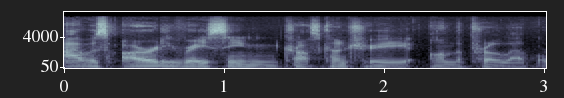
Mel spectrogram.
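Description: A man with a plain, everyday voice and an American accent, fairly low in pitch, at a moderate pace, on a very clean recording with a silent background. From Jacksonville, Florida. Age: 40s. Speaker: mountain bike racer. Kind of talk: casual interview.

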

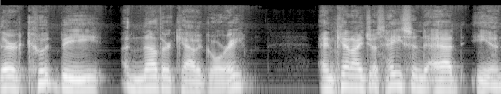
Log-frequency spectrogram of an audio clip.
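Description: An unremarkable speaking voice belongs to a man with an American accent who talks at a moderate pace with lively intonation. The recording is very clean, with a silent background. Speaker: Bible teacher. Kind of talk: radio interview on faith.

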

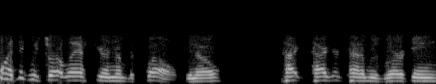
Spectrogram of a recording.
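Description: A man speaks with an unremarkable speaking voice and an American accent, his pitch fairly high, his pace fairly quick and his intonation fairly even. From New York (Long Island). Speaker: golf instructor. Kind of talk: casual interview chat. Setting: in a car.

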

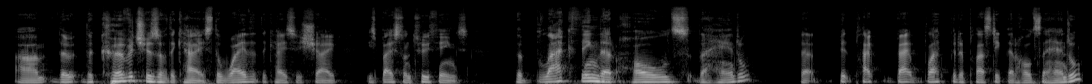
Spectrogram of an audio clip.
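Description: Here a man with a fairly low pitch speaks at a moderate pace with ordinary pitch variation. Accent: Australian. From Australia, Melbourne. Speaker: entrepreneur. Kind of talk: casual chat.

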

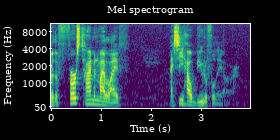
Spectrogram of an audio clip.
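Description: With lively intonation and a bright, sharp tone, a man of medium pitch talks at a moderate pace. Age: 20s. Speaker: podcast host. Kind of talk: storytelling. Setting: stage with audience.

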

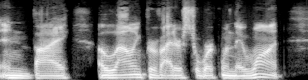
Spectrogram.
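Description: In a normal speaking voice, a man with an American accent talks at a fairly quick pace and a fairly low pitch. The sound is dry and close, with no echo. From US Midwest, Chicago. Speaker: startup CEO and entrepreneur. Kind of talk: interview.

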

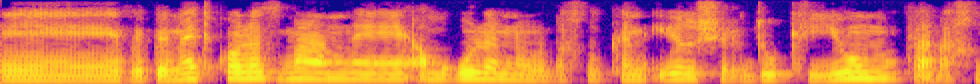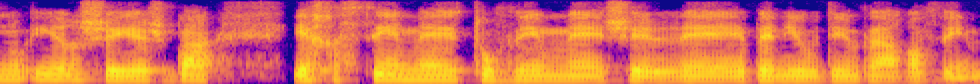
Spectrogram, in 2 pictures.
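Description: Very slow speech from a woman, fairly low in pitch and fairly even in intonation. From Israel, Lod. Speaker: news reporter. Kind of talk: radio interview.

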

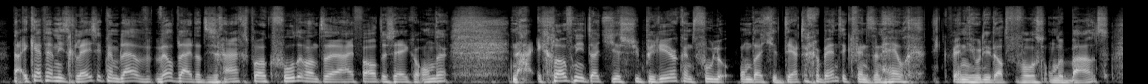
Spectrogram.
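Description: Very fast pace with ordinary pitch variation. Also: man, medium pitch for a man. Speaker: writer and opinion maker. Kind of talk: radio interview. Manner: heated, agitated.

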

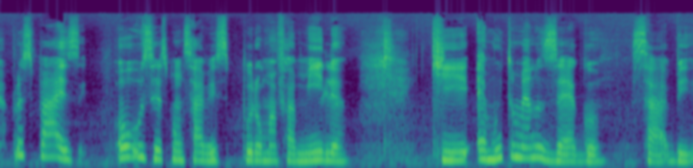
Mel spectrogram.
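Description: Her tone is dark and mellow, her pitch medium, and her intonation lively. The woman goes at a very slow pace with long, frequent pauses and very even loudness. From Rio de Janeiro, Brazil. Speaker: guest, friend of guest. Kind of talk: casual chat.

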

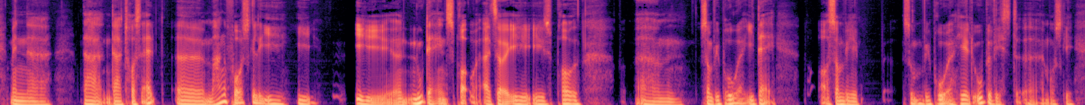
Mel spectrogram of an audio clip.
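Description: A man speaks at a very slow pace with long, frequent pauses, his fairly low, somewhat breathy voice dark and mellow. His intonation is lively, in a dry, close sound with no echo. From northern Germany. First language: German (speaking Danish). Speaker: linguist and German lecturer. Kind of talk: interview. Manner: halting.

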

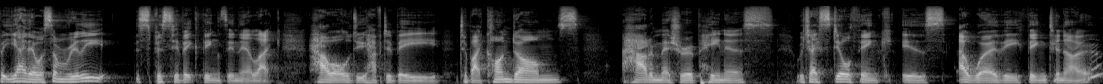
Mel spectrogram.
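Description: On a very clean recording with a silent background, a man speaks at a fairly low pitch and a moderate pace with ordinary pitch variation. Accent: Australian. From Australia, Sydney. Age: 20s. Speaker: podcast host. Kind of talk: casual chat.

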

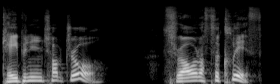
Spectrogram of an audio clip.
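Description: In a very clean recording with a silent background, a man with an Australian accent speaks at a high pitch, the sound dry and close with no echo. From Sydney, Australia (Bondi, eastern suburbs). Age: 30s. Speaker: carpenter and former heavy metal band frontman. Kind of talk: casual interview.

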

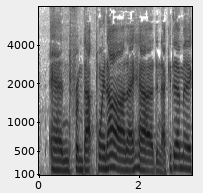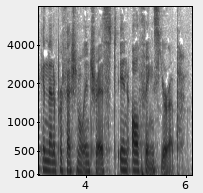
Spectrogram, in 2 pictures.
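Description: Here is a woman with an ordinary speaking voice and a fairly low pitch. She keeps a moderate pace with fairly even intonation and hardly any pauses. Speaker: think tank president and former government advisor. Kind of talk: interview. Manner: formal.

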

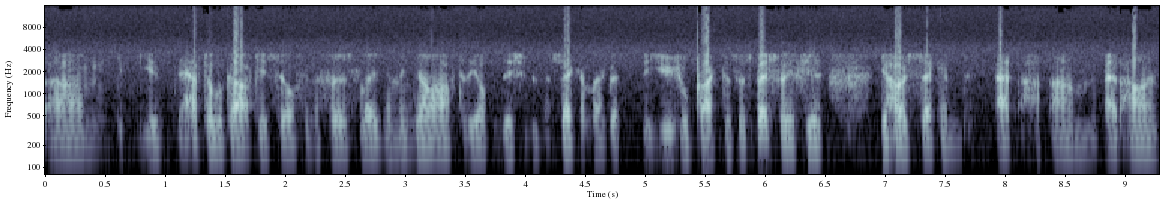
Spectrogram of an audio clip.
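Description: A man with a fairly low pitch talks at a very fast pace, his intonation monotone and flat while his loudness swings widely. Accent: Australian. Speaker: football broadcaster. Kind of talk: casual chat. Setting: phone call.

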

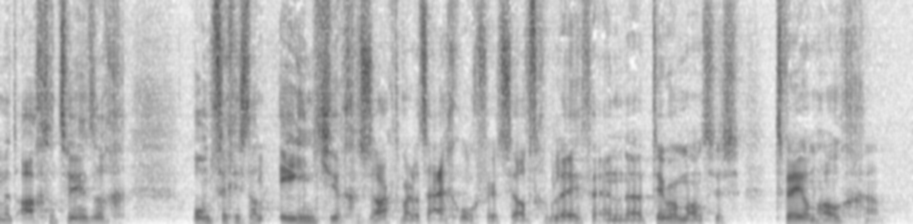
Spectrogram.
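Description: With noticeable background noise, a man at a fairly high pitch speaks at a moderate pace with lively intonation. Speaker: political reporter. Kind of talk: casual panel discussion.

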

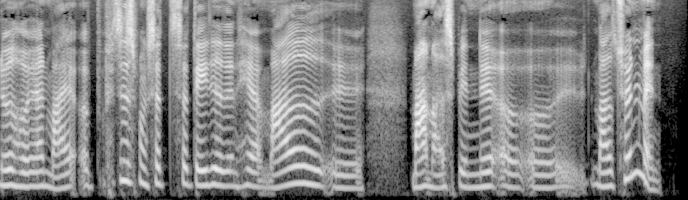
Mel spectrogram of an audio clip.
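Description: A woman speaks at a moderate pace, fairly high in pitch with ordinary pitch variation. The recording is very clean, with a silent background. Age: 40s. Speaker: journalist and columnist. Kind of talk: casual chat. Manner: halting, many fillers.

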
